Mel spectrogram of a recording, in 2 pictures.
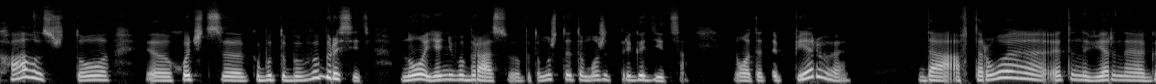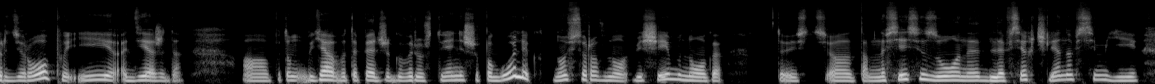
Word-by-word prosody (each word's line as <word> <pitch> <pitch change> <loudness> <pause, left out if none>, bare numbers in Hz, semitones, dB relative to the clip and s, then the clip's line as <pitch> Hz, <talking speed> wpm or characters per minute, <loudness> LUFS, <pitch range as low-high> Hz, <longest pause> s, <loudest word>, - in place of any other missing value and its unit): хаос, 280 0 +2
что, 195 +1 0 0.3
э, 180 0 +2
хочется 185 -3 +1
как 195 - -1
будто 200 -1 0
бы 185 +1 +1
выбросить, 265 - +2 0.3
но 215 +6 +6
я 195 0 +4
не 220 +1 0
выбрасываю, 195 -6 0
потому 180 +6 -4
что 225 -1 -1
это 210 -1 -2
может 205 +2 -2
пригодиться. 195 -4 -1 0.5
Вот 175 0 -1
это 180 +1 -4
1. 265 - +1 0.7
Да, 180 0 +2
а 180 - -2
2- 250 - +2
это, 200 +3 -2
наверное, 195 -2 +1
гардероб 185 - +1
и 205 +4 0
одежда. 170 -1 -1 0.6
А 165 0 -2
потом, 185 +3 -5
я 200 +2 +5
вот 180 0 -4
опять 180 -2 0
же 175 - -4
говорю, 180 0 -1
что 180 - -11
я 190 - 0
не 200 +1 +1
шопоголик, 210 - +2
но 190 +4 +1
всё 220 0 -2
равно 185 -6 -2
вещей 175 +6 0
много. 185 - 0 0.5
То - - -3
есть, 160 - -6
а, 170 -1 0
там - - -4
на 175 +2 +1
все 220 +5 +1
сезоны, 190 -5 +2
для 170 0 +3
всех 215 +6 -3
членов 220 +4 -2
семьи. 180 -6 -3
190 Hz, 145 wpm, -19 LUFS, 175-215 Hz, 0.7 s, но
